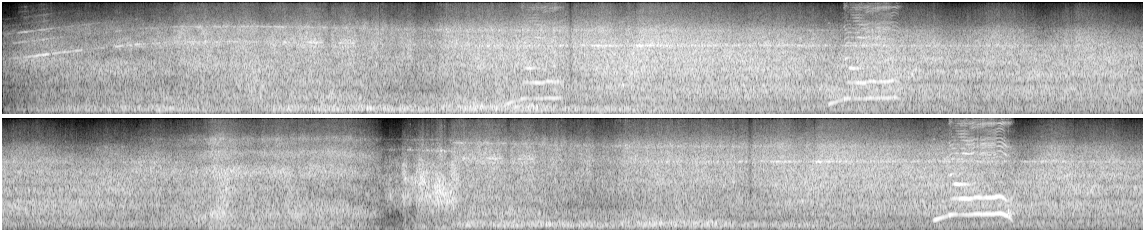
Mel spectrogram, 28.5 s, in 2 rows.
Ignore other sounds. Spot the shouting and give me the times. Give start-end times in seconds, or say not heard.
6.3-7.0, 10.3-11.3, 25.9-26.9.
